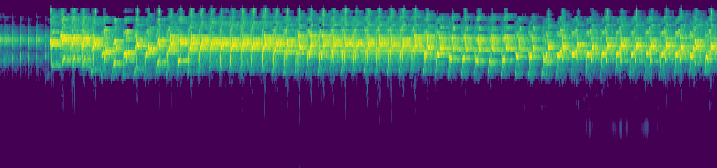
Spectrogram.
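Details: Lovebird singing its long ngekek chatter at night: a dense, unbroken stream of rapid buzzy chirps, high and shrill, starting abruptly after a short quieter burst and running on without pause, with a faint low hum beneath.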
